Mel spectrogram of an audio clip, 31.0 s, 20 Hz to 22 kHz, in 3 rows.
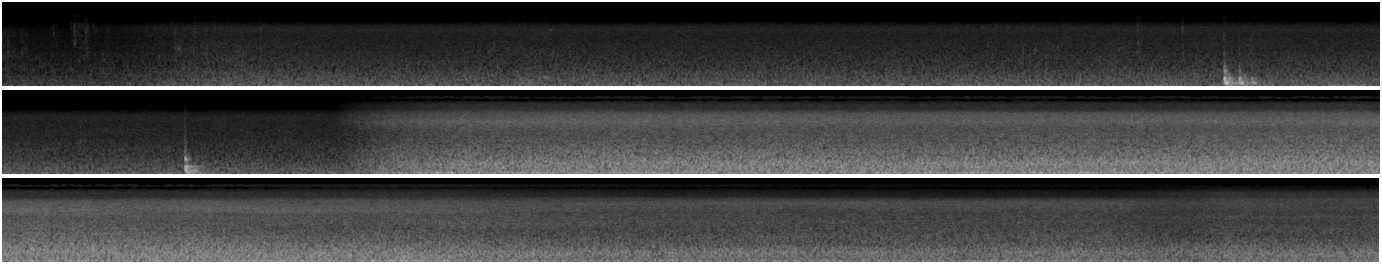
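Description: Waterfall on a river: a steady rush of whitewater pouring over rock, which cuts in suddenly and much louder about 13 seconds in. Before that a softer steady rush, with two sharp knocks a few seconds apart.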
